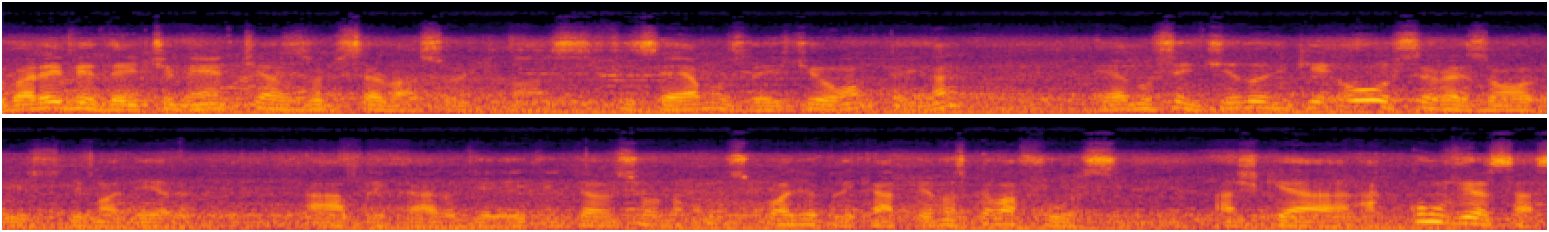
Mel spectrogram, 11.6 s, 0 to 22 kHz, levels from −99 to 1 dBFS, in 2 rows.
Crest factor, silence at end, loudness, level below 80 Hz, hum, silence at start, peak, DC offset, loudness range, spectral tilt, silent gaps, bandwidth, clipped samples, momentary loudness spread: 18 dB; 0 s; -24 LUFS; -40 dBFS; none; 0 s; -6 dBFS; under 0.1%; 3 LU; -3.5 dB/octave; none; 10.5 kHz; under 0.1%; 7 LU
